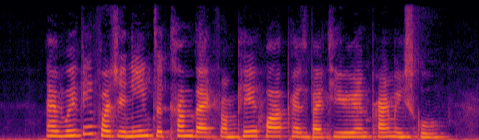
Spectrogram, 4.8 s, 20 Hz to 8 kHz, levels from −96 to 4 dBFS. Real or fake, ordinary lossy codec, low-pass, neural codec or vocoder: fake; none; none; codec, 16 kHz, 2 kbps, FreqCodec, larger model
